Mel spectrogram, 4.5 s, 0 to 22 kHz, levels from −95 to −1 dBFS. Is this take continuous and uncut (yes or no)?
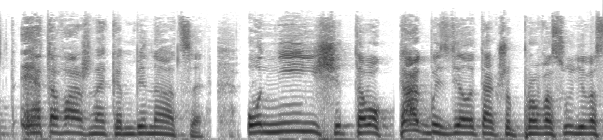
yes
